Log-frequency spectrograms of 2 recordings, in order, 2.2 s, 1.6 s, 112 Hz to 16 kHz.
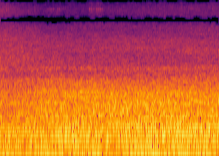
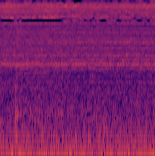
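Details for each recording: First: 15-ton Trane rooftop unit after circuit 2 leak repair, both circuits running: even deep rumble and airy hum, no knocks, rattles or squeal; steady and healthy. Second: 15-ton Trane unit, circuit 2 lost all R-410A refrigerant: pressurised with nitrogen a little over 250 psi, steady high hiss of gas escaping, heard and felt at the leak, confirmed with bubbles; refrigerant leak, repaired then vacuumed and recharged 11 lb.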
